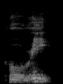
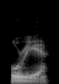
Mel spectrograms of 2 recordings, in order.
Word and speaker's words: Hurriye: The Turkish word is Huri, the most common form of her name. The Persian pronunciation is Hori, but the Arabic original is Hurriye.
